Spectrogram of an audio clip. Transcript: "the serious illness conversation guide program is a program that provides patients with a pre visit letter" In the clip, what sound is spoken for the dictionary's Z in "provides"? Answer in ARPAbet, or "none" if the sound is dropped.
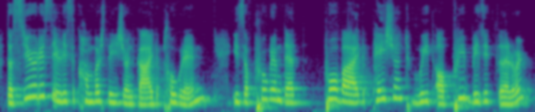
none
